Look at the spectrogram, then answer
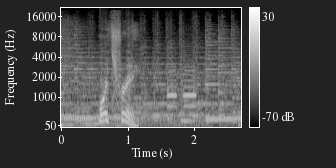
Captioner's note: honks horn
